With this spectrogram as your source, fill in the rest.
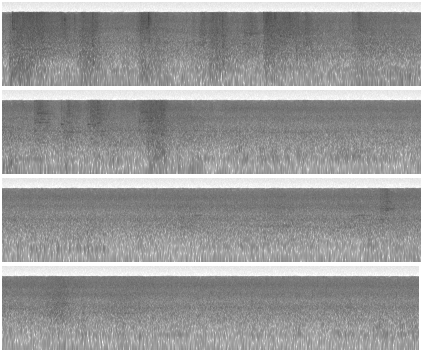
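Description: An armoured vehicle's engine rumbles steadily as it drives.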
